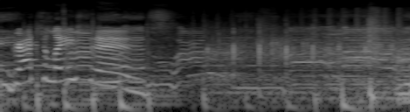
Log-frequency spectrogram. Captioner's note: applause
